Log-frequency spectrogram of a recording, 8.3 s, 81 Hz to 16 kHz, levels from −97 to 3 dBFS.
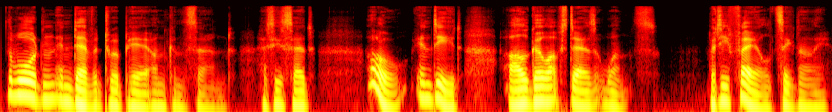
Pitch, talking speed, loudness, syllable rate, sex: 115 Hz, 145 wpm, -18 LUFS, 5.1 syllables/s, male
